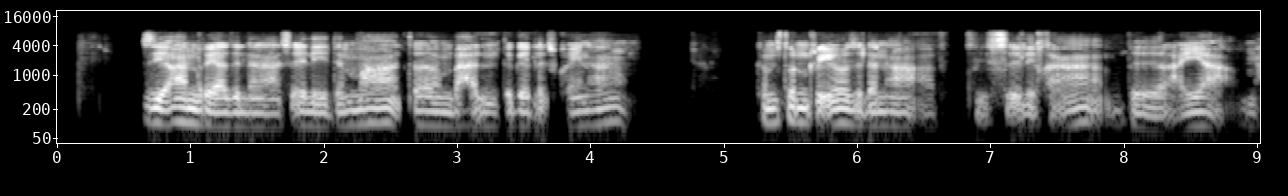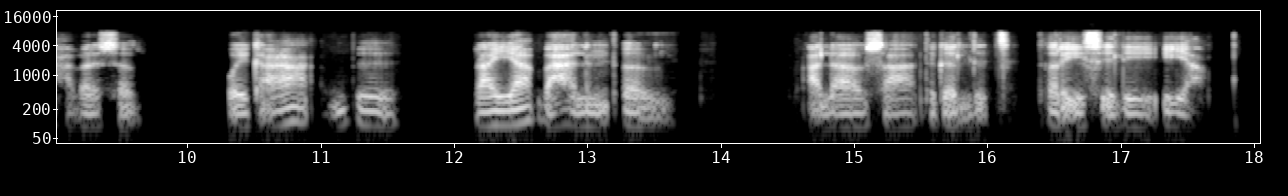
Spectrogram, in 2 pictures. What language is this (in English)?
Tigrinya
